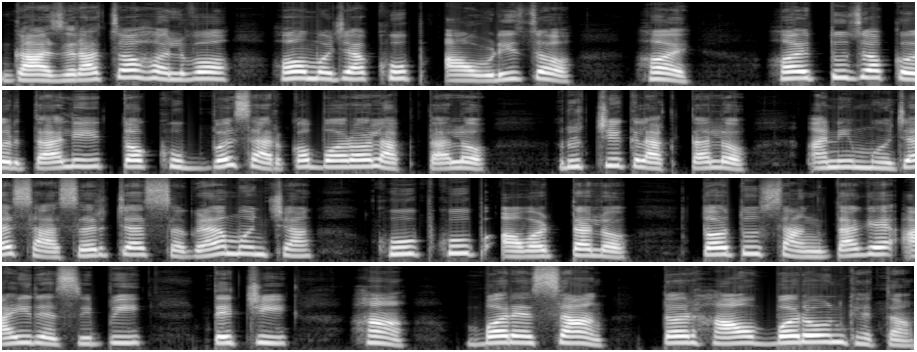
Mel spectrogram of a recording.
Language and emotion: Goan Konkani, neutral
